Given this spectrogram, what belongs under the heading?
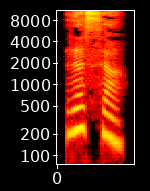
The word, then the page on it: ರುಸಿ: rusi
